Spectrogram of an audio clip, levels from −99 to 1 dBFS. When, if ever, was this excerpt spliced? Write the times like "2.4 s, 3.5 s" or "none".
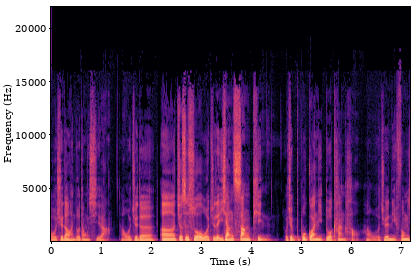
2.1 s

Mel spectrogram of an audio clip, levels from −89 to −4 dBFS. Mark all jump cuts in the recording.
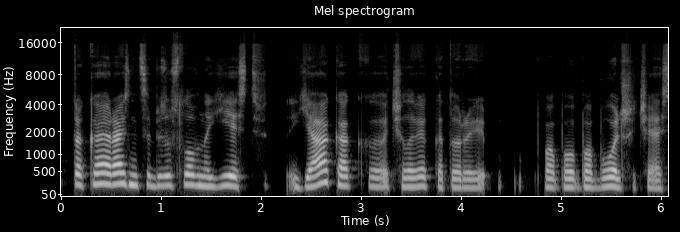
none

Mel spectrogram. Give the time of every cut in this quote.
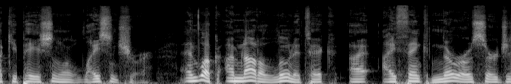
1.8 s

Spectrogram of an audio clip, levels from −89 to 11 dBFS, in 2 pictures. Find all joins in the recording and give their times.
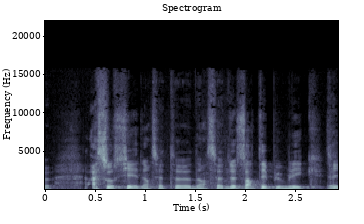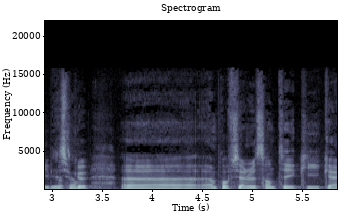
1.8 s, 2.8 s

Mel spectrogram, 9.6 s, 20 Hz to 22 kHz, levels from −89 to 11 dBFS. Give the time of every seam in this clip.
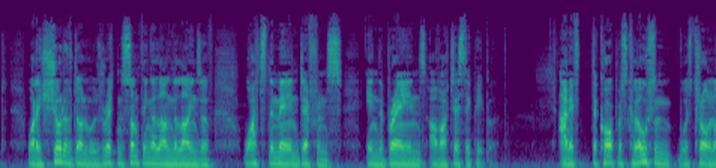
none

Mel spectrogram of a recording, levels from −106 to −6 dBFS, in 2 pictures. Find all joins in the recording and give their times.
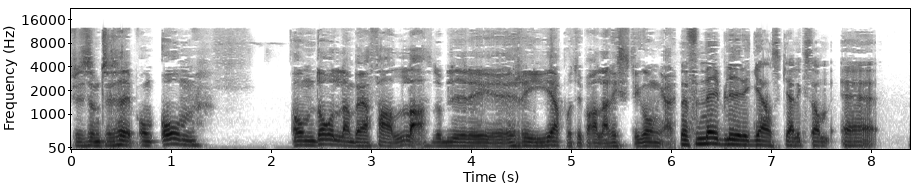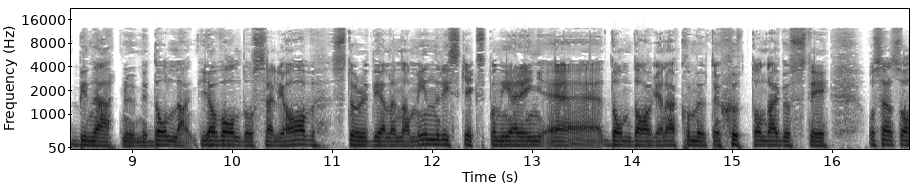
6.0 s, 9.7 s

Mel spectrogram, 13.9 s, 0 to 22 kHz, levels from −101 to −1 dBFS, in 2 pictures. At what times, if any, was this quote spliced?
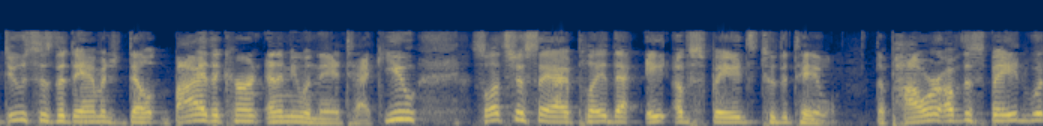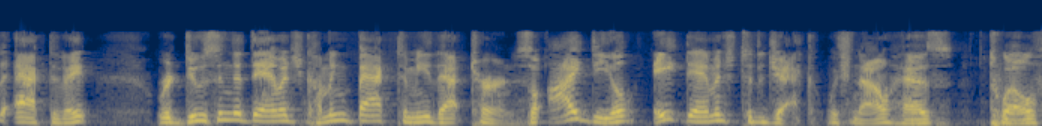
3.0 s

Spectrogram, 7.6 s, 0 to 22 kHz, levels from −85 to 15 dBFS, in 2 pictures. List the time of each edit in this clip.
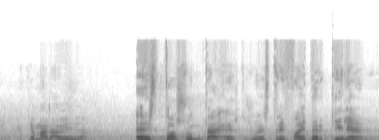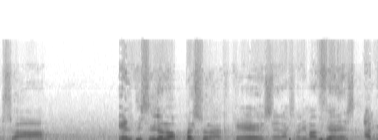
6.5 s

